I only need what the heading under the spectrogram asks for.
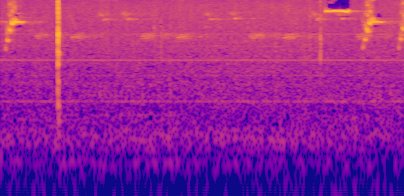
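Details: Great tit giving a rare communication call: a few thin, very high whistled notes spaced over three seconds, with one sharp click and a faint steady hum behind.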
